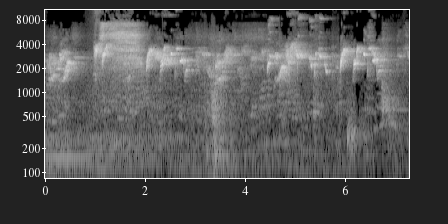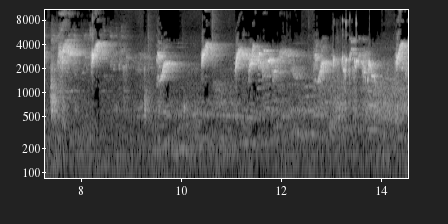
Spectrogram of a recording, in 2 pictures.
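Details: Red-whiskered bulbul delivering repeated bright, bubbling whistled phrases, each about a second long and separated by short pauses, with a soft low rumble early on.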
